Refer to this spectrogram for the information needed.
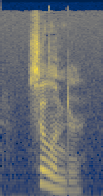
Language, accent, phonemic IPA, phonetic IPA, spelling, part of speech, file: English, US, /ˈsɪləndɚ/, [ˈsɪlɪ̈ndɚ], cylinder, noun / verb, En-us-cylinder.ogg
- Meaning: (noun) A surface created by projecting a closed two-dimensional curve along an axis intersecting the plane of the curve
